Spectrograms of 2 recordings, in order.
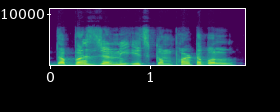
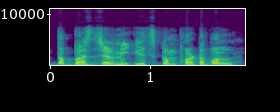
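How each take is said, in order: No difference in how they are said.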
